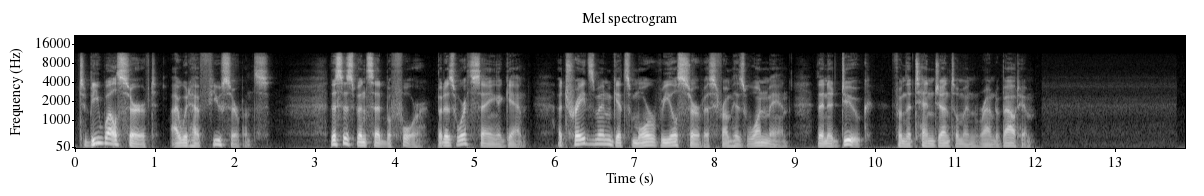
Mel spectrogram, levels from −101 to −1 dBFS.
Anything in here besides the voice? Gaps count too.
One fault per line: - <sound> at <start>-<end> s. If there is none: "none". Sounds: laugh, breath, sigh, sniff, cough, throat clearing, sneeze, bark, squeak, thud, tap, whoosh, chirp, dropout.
none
